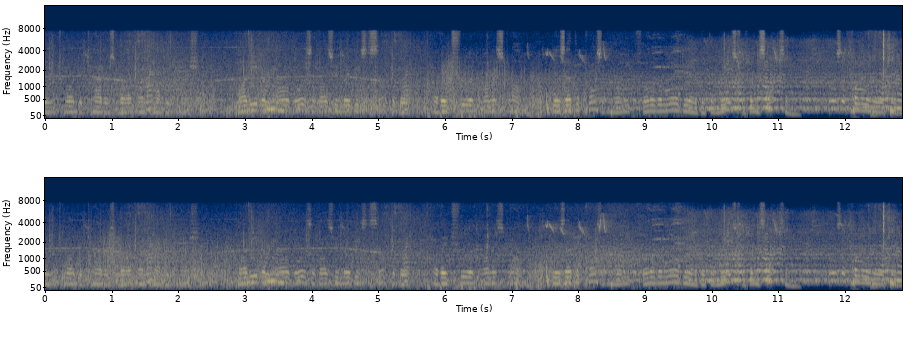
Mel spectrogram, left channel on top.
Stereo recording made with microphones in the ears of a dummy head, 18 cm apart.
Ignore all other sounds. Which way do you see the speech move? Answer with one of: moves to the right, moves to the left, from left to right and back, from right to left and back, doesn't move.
doesn't move.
